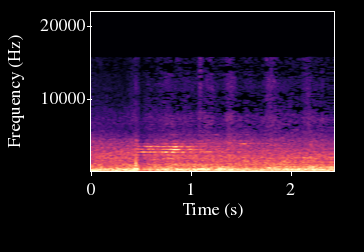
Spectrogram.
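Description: Steady background noise of a busy city outdoors, a low even hum with no voices close by, and a faint knock about half a second in.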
